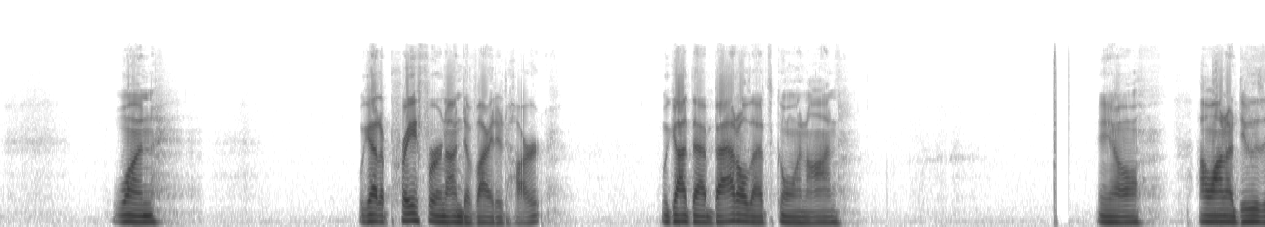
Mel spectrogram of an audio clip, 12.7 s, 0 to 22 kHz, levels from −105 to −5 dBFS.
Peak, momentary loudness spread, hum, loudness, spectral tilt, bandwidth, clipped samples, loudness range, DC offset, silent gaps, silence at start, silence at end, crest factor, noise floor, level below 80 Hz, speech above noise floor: -16 dBFS; 10 LU; none; -33 LUFS; -8.5 dB/octave; 6.6 kHz; under 0.1%; 7 LU; under 0.1%; none; 1.15 s; 0 s; 18 dB; -86 dBFS; -62 dBFS; 55 dB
